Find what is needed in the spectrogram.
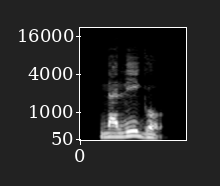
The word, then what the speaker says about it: naligo: Word for word it's, naligo, ka, ba. Naligo, ka, ba. Naligo, ka, ba. The first word is, naligo. Naligo. Naligo. Naligo is spelled as N-A-L-I-G-O.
